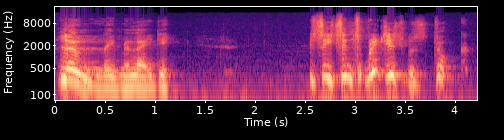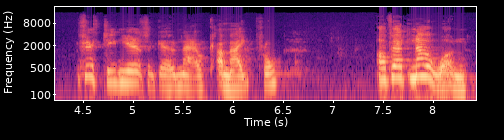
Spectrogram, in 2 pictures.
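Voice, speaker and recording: An actress voices an older cook in a period TV drama, a proud, easily offended woman who uses working-class phrasing and becomes tearful and lonely. Her female voice sits low with a sing-song lilt, a measured pace, long pauses and a breathy edge, all in a full character voice.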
